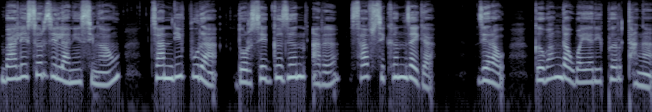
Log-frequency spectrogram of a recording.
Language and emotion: Bodo, neutral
